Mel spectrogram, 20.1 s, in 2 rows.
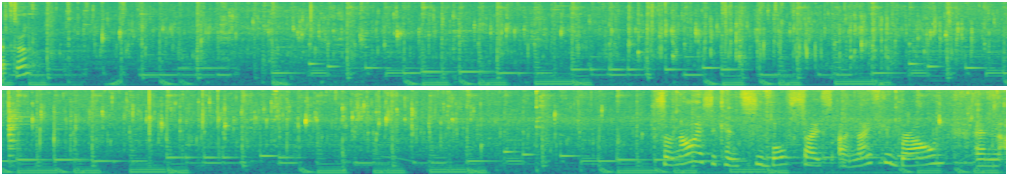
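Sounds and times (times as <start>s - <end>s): food sizzling in hot oil: 0.0s - 20.0s
background music with pulsing bass: 2.7s - 18.0s.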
